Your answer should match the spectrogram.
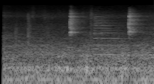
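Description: Brass band playing: a dense body of low brass with two bright percussion strokes, about a second in and at the end.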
